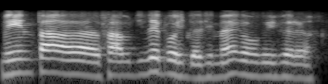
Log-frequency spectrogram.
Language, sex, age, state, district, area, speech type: Punjabi, male, 18-30, Punjab, Muktsar, rural, conversation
